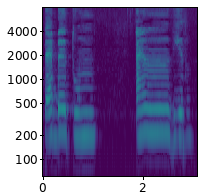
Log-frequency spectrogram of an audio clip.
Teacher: را سکون سے پہلے اوریجنل کسرہ ہے، را باریک پڑی جائے گی.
